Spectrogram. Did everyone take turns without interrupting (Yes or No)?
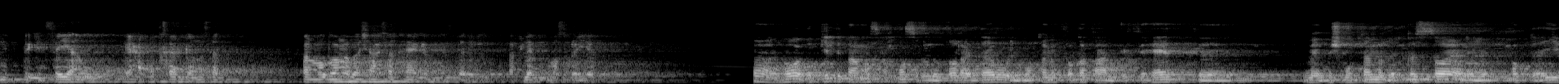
Yes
